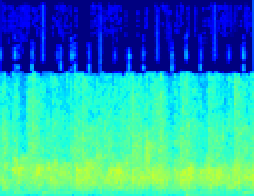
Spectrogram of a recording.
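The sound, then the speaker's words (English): Sustained audience applause thanking the evening's panelists, a dense steady wash of many hands clapping at once, fairly loud and even throughout with no voices standing out. “Can we thank our panelists tonight?”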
